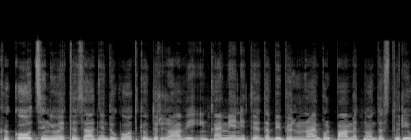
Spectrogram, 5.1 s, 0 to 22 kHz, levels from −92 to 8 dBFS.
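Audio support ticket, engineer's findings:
Low-delay AAC compression, whole clip: speech rough and grainy throughout, with noise filling the gaps between pitch harmonics and a thin, synthetic-sounding top band. Likely cause is a low-delay AAC-ELD encoder at low bitrate; the damage level fits around 32 kbps. Its short frames resolve the harmonic structure of the voice poorly and spend bits inefficiently, so at this rate the encoder smears noise between harmonics and approximates the upper band.

Loud pop, 0.88–1.11 s: two sharp pops in quick succession, well above the speech (around 10 dB), which continues underneath. Single loud pop at 3.60–3.62 s, similar level. Likely cause is an electrical transient (static discharge, connector, switch or driver glitch) adding a voltage step or pulse to the signal, shaped by downstream circuitry into an audible pop.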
